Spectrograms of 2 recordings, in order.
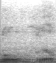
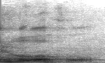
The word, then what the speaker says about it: Louisville: I used to live in Louisville, Kentucky myself. I've lived many places statewide because of the work that my dad did, who was a fighter, again, for civil rights. And we lived in Louisville, Kentucky.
